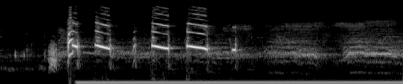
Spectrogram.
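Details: Hornbills, a juvenile with its parents, in a suburban garden in Pretoria, South Africa: a series of four loud, clear whistled notes, each sliding slightly downward, about half a second apart, with faint chatter from other birds and a low steady hum.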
